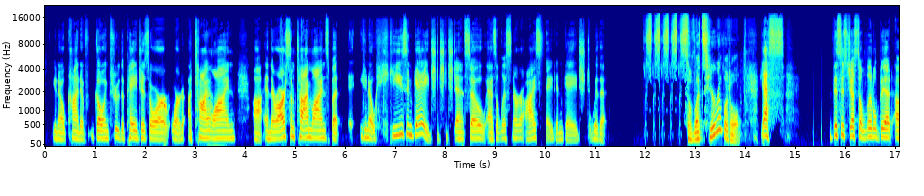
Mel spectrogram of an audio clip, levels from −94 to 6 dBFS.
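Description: At 2.33 to 2.39 s, shortly after "or a" at 3.25 to 3.28 s, and at 8.31 to 8.35 s there is short concealed packet loss. About 20 to 40 ms of the call never arrived, and the receiver bridged each hole by extending the preceding sound. Unlike a burst, these are only a brief smear or wobble, with no fading tail.

At 6.84 to 6.91 s and 9.89 to 10.04 s, a burst of packet loss removes about 40 ms and then 120 ms. The held-over sound dies away as a buzz or hiss, and at 9.89 s it sinks into about 20 ms of silence before the speech picks up further along.

At 7.85 to 8.19 s, 12.12 to 12.80 s (ending just before "let's hear a little"), and 15.36 to 15.71 s (between "hear a little yes" and "this is just a"), a repeated buffer occurs. When fresh audio was late, the device replayed the same chunk of about 171 ms twice, four times, and twice again. That length fits an 8192-sample buffer. The result is a stutter with hard joins. 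Unlike packet loss, the speech resumes with essentially nothing skipped.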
